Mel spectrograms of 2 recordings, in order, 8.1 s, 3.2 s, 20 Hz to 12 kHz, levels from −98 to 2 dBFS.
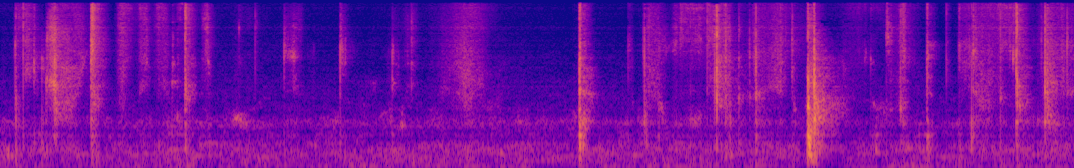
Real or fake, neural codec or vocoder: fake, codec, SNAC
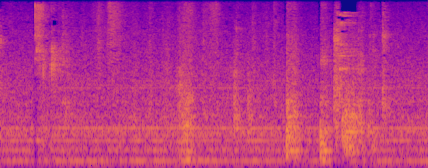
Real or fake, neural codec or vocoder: real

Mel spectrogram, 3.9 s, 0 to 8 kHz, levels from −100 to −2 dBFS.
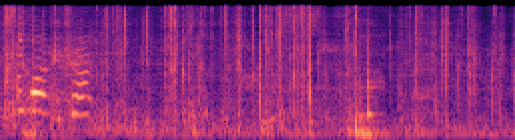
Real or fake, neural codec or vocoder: fake, codec, SNAC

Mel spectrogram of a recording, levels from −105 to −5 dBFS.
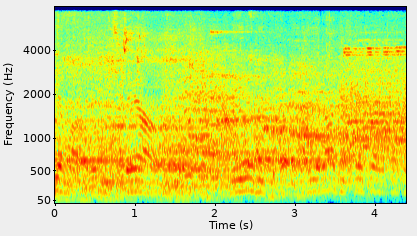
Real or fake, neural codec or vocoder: real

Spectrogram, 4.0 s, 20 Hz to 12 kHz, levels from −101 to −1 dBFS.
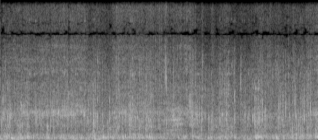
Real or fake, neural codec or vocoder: real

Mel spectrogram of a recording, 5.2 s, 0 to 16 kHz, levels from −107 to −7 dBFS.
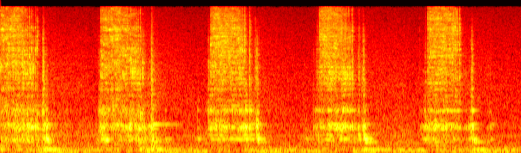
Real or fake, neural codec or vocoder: real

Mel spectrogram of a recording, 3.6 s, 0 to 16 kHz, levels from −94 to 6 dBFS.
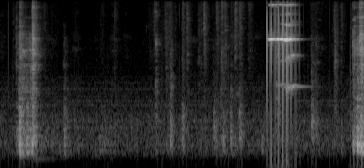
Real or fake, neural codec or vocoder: real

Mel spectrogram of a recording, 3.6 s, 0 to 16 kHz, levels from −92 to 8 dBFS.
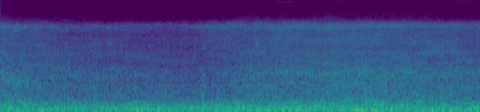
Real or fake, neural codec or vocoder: fake, codec, SNAC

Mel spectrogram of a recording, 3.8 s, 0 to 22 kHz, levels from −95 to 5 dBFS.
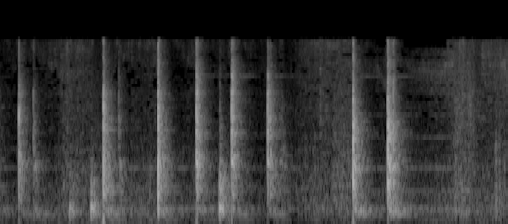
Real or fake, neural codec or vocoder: real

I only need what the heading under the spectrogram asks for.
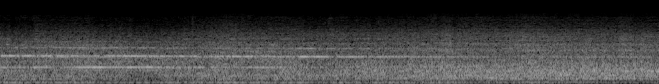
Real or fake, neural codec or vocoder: real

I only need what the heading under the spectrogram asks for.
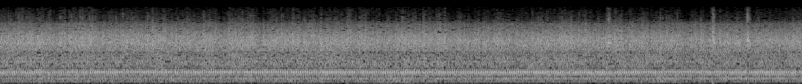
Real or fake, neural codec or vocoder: real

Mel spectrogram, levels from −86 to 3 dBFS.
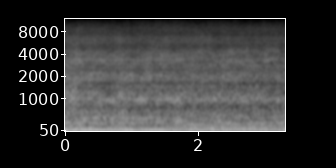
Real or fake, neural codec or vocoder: fake, codec, SNAC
